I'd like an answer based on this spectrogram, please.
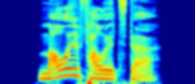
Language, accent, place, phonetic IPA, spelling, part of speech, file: German, Germany, Berlin, [ˈmaʊ̯lˌfaʊ̯lstɐ], maulfaulster, adjective, De-maulfaulster.ogg
- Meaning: inflection of maulfaul: 1. strong/mixed nominative masculine singular superlative degree 2. strong genitive/dative feminine singular superlative degree 3. strong genitive plural superlative degree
